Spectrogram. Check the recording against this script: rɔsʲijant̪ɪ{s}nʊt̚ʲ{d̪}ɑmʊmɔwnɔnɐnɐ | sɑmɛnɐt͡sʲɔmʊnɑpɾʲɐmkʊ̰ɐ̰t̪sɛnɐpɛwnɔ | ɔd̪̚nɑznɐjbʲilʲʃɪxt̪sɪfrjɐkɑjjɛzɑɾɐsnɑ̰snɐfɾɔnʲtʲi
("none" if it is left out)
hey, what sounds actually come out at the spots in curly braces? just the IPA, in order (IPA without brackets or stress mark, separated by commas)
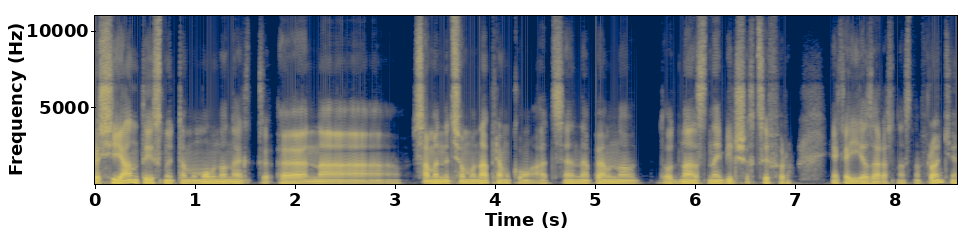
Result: s, t̪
